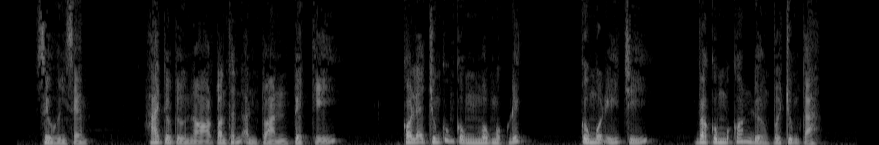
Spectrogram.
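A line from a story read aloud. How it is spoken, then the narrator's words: Old man, thunderous laughter. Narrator (Vietnamese): Lão nhân cười to như sấm nói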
